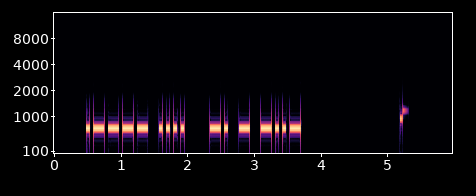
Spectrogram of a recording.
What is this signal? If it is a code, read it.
Morse code, heard as a keyed tone, about 22 wpm, 700 Hz. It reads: 1H NTX
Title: Winter Field Day Exchanges 22wpm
